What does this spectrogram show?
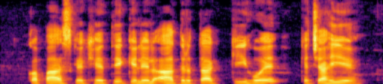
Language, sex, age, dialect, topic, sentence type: Magahi, male, 18-24, Western, agriculture, question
